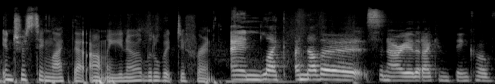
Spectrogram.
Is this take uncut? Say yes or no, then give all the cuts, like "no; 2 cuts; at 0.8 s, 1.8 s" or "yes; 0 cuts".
yes; 0 cuts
